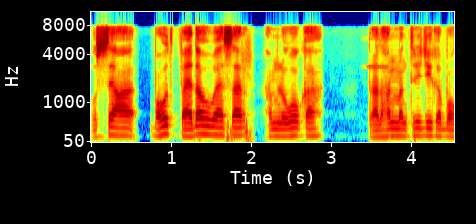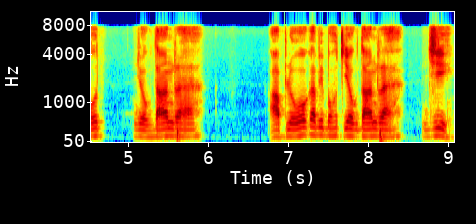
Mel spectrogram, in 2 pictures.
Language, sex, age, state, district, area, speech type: Urdu, male, 18-30, Bihar, Gaya, urban, spontaneous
